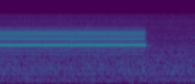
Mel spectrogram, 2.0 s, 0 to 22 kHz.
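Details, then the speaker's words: Dell OptiPlex GX620, Pentium 4 3 GHz, tried with various RAM sticks: shrill steady startup beep breaking off and restarting as part of 1-3-2 POST code, then hangs; indicates memory not initializing properly. "and then it just hangs era code one three two according to Dells diagnostic manuals for this particular computer state that that means there is something wrong with the memory or the memory isn't being initialized properly"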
